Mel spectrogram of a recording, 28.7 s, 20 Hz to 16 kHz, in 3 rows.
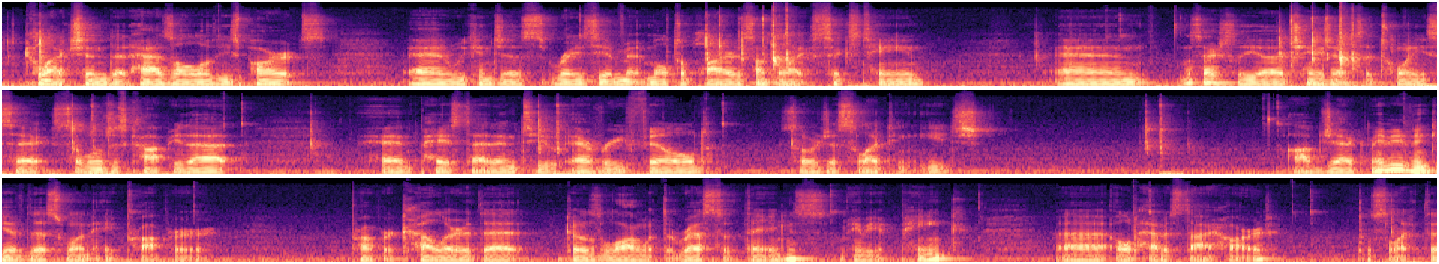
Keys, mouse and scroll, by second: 1.4 click, 3.7 click, 4.6 KP_1, 5.1 KP_Enter, 7.3 click, 8.5 KP_2, 8.9 KP_Enter, 10.0 ctrl+c, 11.0 click, 13.1 ctrl+v, 14.2 click, 17.0 ctrl+click, 17.2 ctrl+v, 17.9 click, 18.9 click, 20.4 click, 26.6 click, 27.7 click.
